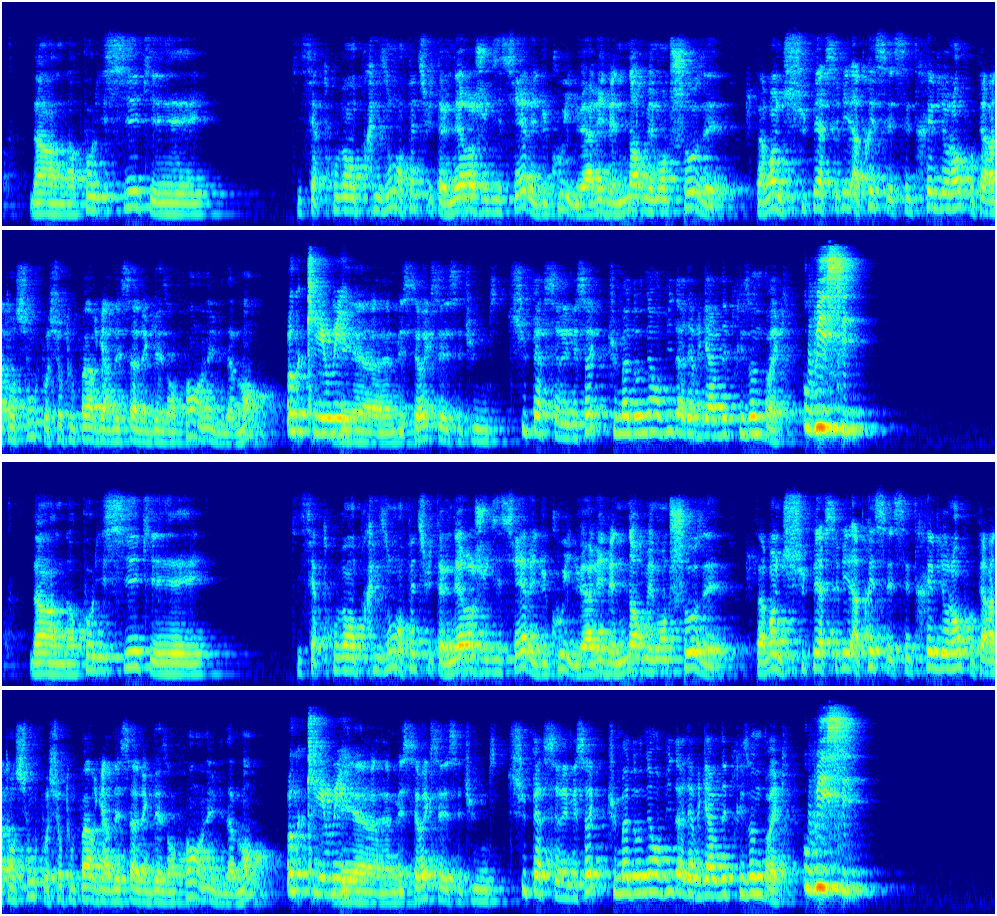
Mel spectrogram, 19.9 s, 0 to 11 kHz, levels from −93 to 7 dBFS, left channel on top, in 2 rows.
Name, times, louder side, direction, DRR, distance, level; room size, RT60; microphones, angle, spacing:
voice 1, 0.3-2.0 3.0-7.2 7.5-12.5 13.3-17.8, right 2 dB, 30° right, 4 dB, 1.0 m, -36 dB
voice 2, 12.8-13.4 18.0-18.4, left 1 dB, 20° left, 1 dB, 2.1 m, -27 dB
11.5 x 10.5 x 4.5 m, 0.67 s
head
